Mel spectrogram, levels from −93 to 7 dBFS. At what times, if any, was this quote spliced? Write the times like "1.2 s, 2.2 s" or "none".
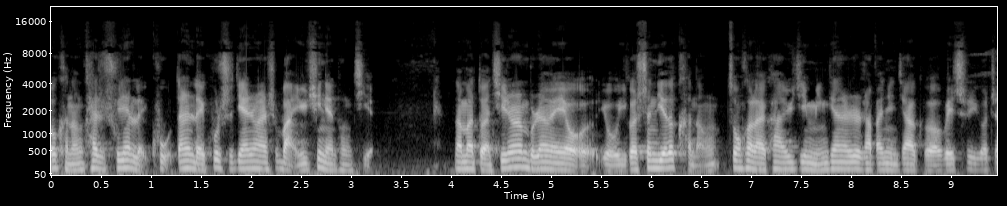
none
